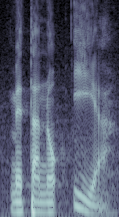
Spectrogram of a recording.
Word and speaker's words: metanoía: La palabra arrepentimiento es la palabra griega metanoía, con acento en la i.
